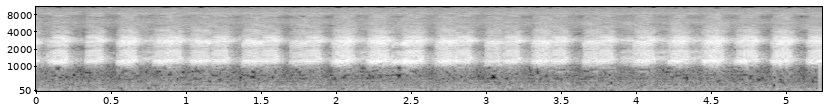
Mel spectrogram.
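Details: Night frog chorus: quick, rasping croaks pulse in an even stream, roughly two per second, loud and continuous with no other sounds standing out.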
